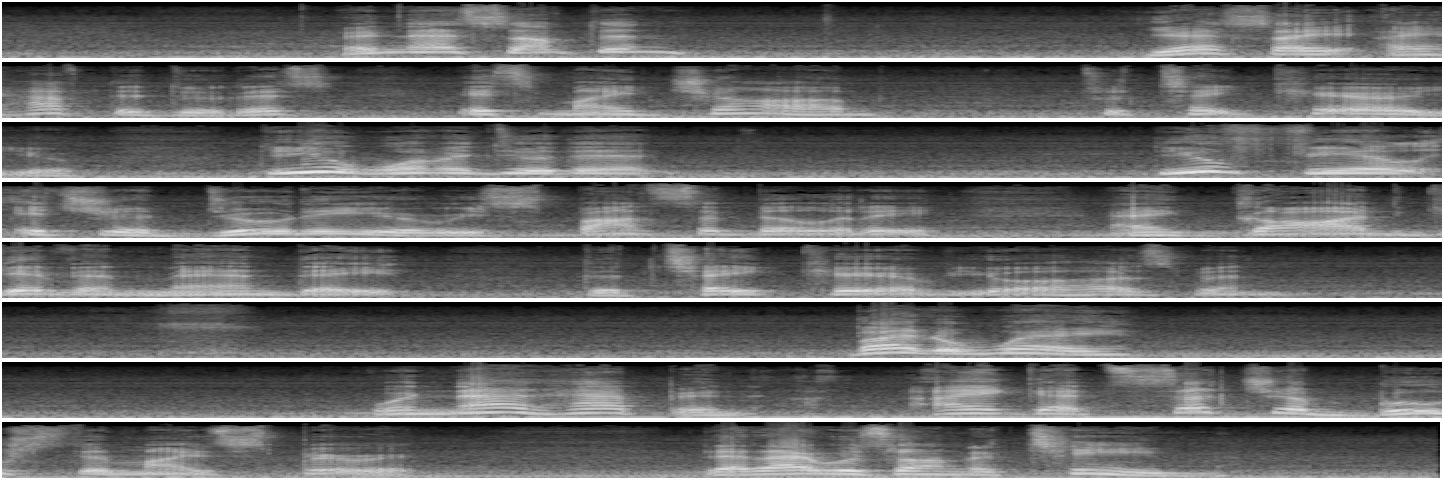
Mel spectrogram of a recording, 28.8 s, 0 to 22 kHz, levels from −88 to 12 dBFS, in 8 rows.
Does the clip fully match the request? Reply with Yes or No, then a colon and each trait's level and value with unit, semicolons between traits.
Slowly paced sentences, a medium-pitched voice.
Yes: slow, 130 wpm; medium, 150 Hz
